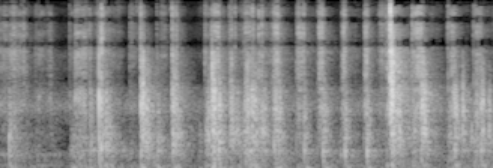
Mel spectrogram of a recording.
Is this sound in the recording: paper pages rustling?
yes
